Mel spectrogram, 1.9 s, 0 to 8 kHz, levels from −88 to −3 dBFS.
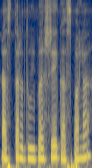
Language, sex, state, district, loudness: Bengali, female, West Bengal, Cooch Behar, -16 LUFS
